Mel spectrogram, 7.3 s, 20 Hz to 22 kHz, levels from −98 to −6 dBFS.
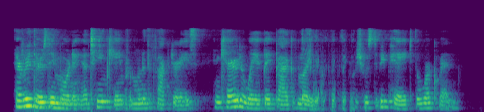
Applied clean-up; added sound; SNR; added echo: neural mask model DeepFilterNet 3.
